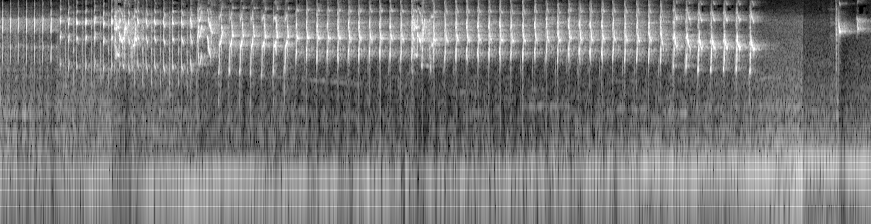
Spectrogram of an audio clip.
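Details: Master recording of a lovebird's 'ngetrek' song for training birds: a long, unbroken, rapid high trill of rattling notes that runs for about seven seconds, then stops abruptly and leaves brief faint chirps.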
